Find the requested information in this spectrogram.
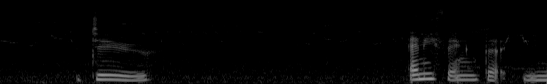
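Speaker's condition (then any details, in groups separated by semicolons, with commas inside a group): No condition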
